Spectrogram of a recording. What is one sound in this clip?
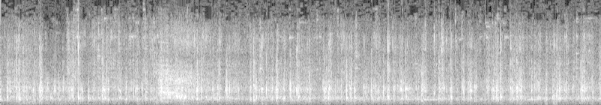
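Horses' hooves clop on stone.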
